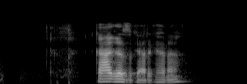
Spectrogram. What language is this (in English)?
Nepali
